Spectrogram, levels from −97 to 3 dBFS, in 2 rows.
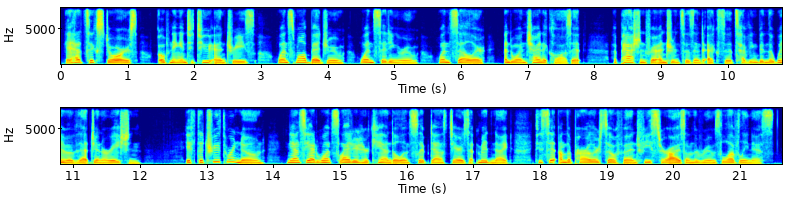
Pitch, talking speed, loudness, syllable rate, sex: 205 Hz, 175 wpm, -19 LUFS, 5.3 syllables/s, female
